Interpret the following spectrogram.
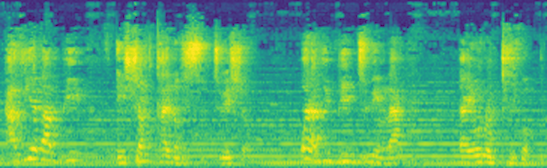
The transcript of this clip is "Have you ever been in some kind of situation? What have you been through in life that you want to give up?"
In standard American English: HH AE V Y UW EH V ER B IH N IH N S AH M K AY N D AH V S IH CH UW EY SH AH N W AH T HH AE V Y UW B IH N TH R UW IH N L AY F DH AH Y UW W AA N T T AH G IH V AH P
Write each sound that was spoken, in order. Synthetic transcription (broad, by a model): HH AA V Y UW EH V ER B IH N IH N SH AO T K AY N D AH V S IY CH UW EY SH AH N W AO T HH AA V Y UW B IH N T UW IH N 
